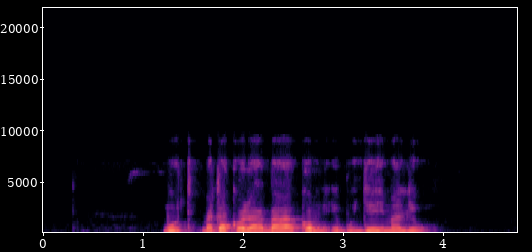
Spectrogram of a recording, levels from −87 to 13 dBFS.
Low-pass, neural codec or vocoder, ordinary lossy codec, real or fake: 7.2 kHz; none; Opus, 16 kbps; real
